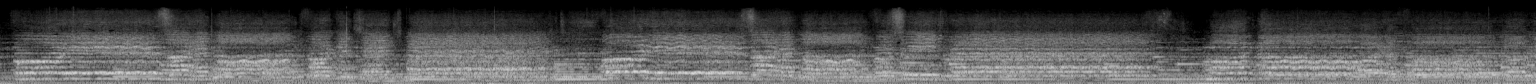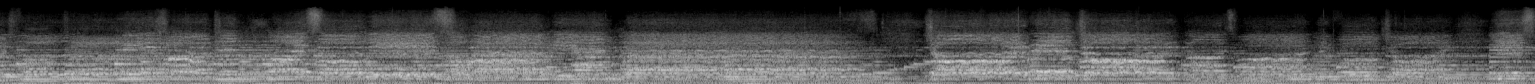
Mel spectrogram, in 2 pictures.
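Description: A 40-voice choir singing a gospel song in phrases, with brief breaths between them, played from a vintage vinyl LP recording.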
